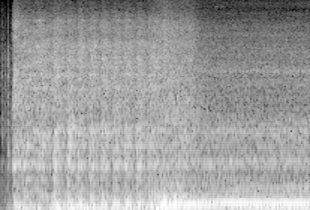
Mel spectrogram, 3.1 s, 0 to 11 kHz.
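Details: Buick, no-crank no-start revived with a battery maintainer, low on fuel: brief even cranking, then catches and settles into a steady idle without stumbling, alternator charging toward 15 volts; normal start.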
